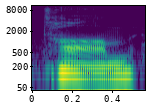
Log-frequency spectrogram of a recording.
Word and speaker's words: Thom: Tom is a nickname, and I spell it T-H-O-M for Tom, right?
